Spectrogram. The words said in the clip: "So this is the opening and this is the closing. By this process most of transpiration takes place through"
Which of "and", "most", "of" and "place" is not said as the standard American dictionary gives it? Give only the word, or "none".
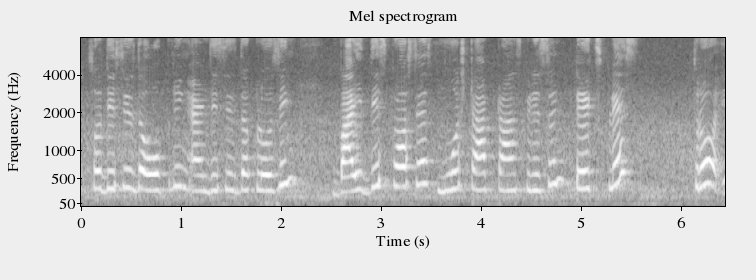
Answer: of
